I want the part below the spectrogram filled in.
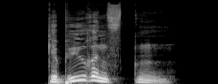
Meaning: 1. superlative degree of gebührend 2. inflection of gebührend: strong genitive masculine/neuter singular superlative degree
- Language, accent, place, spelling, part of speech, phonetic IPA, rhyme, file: German, Germany, Berlin, gebührendsten, adjective, [ɡəˈbyːʁənt͡stn̩], -yːʁənt͡stn̩, De-gebührendsten.ogg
